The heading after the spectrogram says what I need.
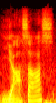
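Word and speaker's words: γεια σας: So with the beautiful background here, I will say one last yasos.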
